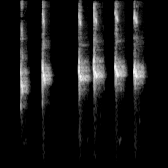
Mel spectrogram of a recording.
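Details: Six brisk, clipped chirps from a female yellow-vented bulbul calling the male, spaced irregularly, some in close pairs, over complete quiet.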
